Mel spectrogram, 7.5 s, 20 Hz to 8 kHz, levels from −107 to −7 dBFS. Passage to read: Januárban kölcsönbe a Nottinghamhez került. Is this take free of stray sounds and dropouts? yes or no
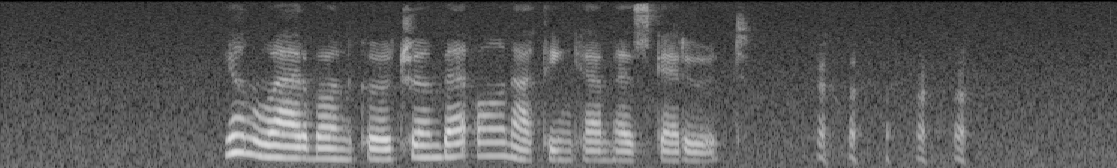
no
